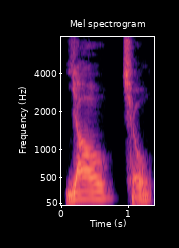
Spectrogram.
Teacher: So you'll notice that 要, it's the same character as the character 要 for want, but this time it has a first tone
